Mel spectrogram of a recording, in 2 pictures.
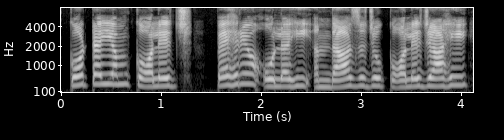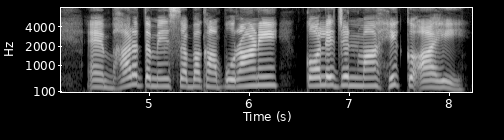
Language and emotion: Sindhi, neutral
